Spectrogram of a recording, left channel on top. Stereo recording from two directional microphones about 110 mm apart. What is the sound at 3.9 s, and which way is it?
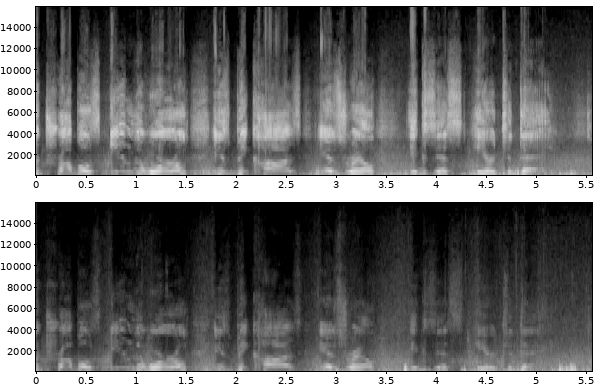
Speech, 70° left (ahead or behind).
